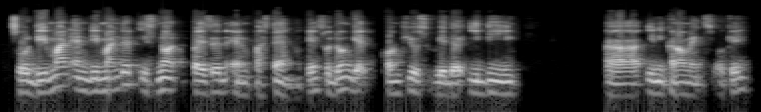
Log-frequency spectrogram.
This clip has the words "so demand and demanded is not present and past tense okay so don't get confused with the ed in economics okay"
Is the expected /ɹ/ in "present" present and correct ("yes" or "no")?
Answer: yes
